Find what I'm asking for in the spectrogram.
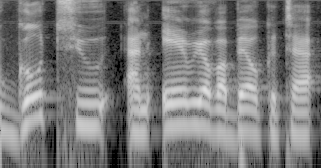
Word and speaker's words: Abeokuta: It's like going to Abeokuta and somebody says, now Abeokuta is a, Abeokuta, let me pronounce it correctly, Abeokuta is a city in the western region of Nigeria in a state called Ogun State.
